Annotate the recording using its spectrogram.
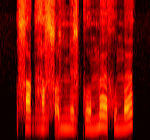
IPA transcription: sˤ ɜ ɡʱ ɐ z sˤ ṵ z ɲ œ z k o m œ x u m œ

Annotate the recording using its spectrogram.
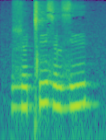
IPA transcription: ɮ ɵ ǀ ɨ z ɵ l z ɨ

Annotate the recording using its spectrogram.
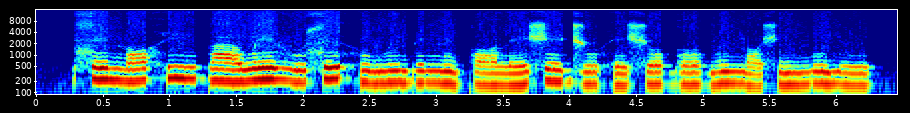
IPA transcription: s e˧ n ɔ˨˦ h iː˦ b aː˧ w e˦ v u˨ s ɨ˦ h ũ˨ ɡʷ ĩ˧ b e˧ ŋ ũ˨ k ɔ˨ l e˨˦ ʃ e˦ d͡ʒ u˨ h e˨ ʃ oː˧ ɡ oː˧ ɡʷ ĩ˦ n ɔ˨ ʃ ĩ˧ ŋ u˦ j ɨ˧

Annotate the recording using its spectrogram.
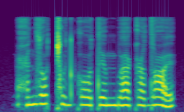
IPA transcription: ħ ɪ n z ɔ ǀ u d k ɔ t ɛ m b a k i dˤ ɛ

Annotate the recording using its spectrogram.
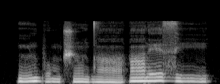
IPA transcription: ĩ˨˦ b o˨ m ʃ ũ˨ d ã˨ | ã˦ ɾ e˦ z i˨

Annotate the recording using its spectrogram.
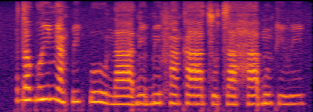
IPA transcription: d a˦ ɡʷ iː˦ ɲ ã˨ k͡p i˦˨ k͡p uː˦˨ n aː˨ ɗ ĩ˨ ɓ ĩ˦ f ã˦ k aː˦ t͡s u˨ t͡s a˦ h a˦ ɓ ũ˨ k i˨ β i˨

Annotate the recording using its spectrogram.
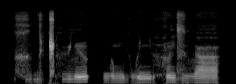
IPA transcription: x ɨ d̪ ɨ ǁʰ y lʲ ə̃ | w ə m i w ə ɲ ɨ h ə̃ d͡z ɨ l a

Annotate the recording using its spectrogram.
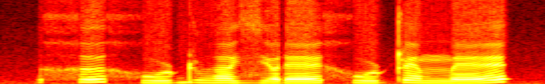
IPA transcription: x ə x u ɖʱ ɜ zʲ ɒ ɾ ɛ x u ʈ ɛ m ɛ

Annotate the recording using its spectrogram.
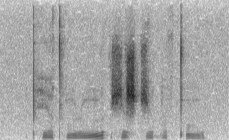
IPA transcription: pʰ e ɐ̯ tʰ õ ɹ ũ l | ʃ ɛ ʂ t͡ʃ ɘ b ɔ θ tʼ ɔ̃ l

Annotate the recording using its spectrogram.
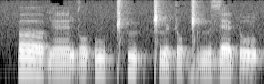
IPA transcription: ʌː ɡ ɛ̃ː d o ʔ u ǁʰ ɯ ʔ ǁ ɯ ʈ o ɡ͡ǁ ɯː z ɛ ʈ õ

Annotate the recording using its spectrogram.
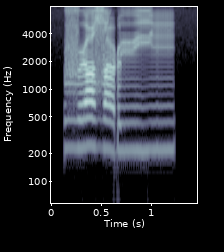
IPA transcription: v ə˞ zˤ e ɽ yː j i

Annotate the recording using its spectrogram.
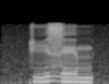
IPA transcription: k i˨˦ z e˧ m

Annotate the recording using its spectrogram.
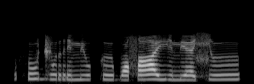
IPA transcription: θ u d͡ʒ u r i mʲ uː k ɯ b ɔ sˤ aː j i mʲ ɛː ɕ ɯː

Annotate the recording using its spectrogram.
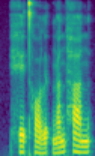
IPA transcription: h e˨˩˦ t̪ʰ ɔ˨˩˨ l ə˨˩ k̚ ŋ a˧˥ n h a˧ n

